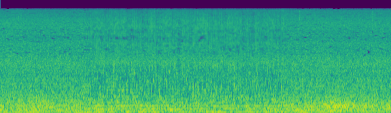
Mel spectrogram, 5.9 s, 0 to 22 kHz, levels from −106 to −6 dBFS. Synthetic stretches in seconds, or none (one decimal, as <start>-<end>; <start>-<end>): 1.3-4.3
